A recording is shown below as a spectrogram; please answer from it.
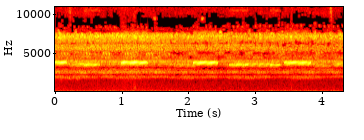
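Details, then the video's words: Crickets in a misty, foggy field: a dense, continuous high-pitched chorus, with brighter trilled bursts standing out roughly every second and a half above the steady shimmer. "Tranquil Cricket Sounds In An Misty Field"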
